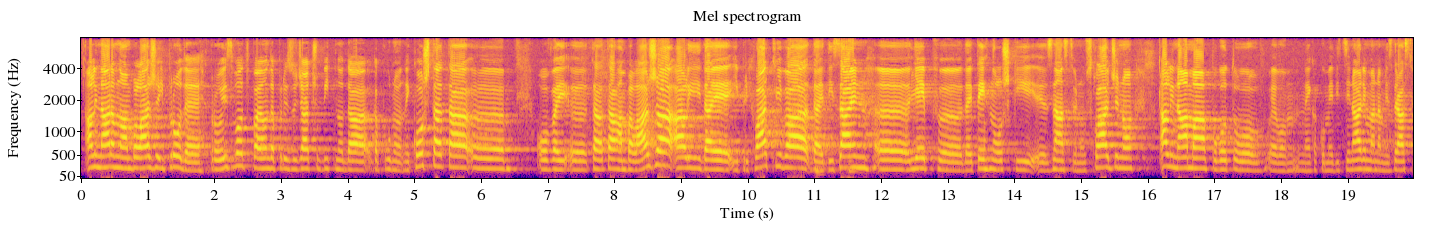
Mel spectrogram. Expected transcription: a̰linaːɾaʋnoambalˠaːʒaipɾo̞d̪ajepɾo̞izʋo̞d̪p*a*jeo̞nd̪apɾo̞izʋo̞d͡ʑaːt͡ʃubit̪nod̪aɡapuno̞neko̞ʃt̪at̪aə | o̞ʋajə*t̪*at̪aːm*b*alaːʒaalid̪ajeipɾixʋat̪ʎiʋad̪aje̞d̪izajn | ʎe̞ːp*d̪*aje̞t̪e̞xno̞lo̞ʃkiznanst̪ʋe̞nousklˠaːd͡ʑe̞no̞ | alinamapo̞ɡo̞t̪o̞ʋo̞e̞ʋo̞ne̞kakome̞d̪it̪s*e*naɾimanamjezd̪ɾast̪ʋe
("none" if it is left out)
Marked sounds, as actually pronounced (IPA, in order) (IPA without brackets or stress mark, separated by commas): a, t̪, b, d̪, i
